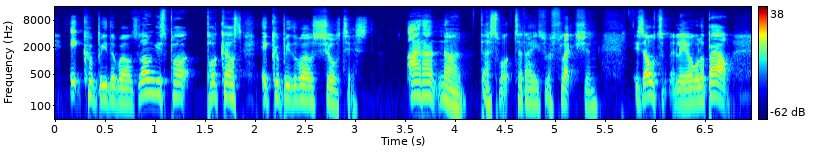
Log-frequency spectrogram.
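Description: In an English accent, a man talks at a very fast pace with fairly high pitch and ordinary pitch variation, the sound dry and close with no echo against a quiet background. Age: 40s. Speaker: podcast host and coach. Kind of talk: personal reflection monologue.

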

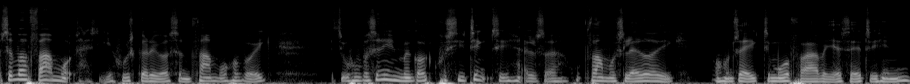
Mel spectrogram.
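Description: The tone is dark and mellow, with ordinary pitch variation. Loudness swings a great deal. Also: woman, very deep, low pitch for a woman. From Denmark, Kolding-Vejle area, rural Jutland. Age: 70s. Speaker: interviewee telling life story. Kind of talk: life story interview. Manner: hesitant, many fillers.

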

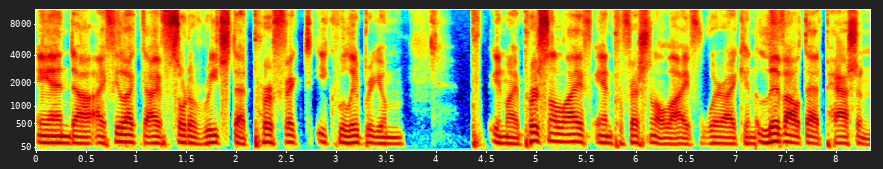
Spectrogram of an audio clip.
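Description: Someone with a German accent speaks at a moderate pace with ordinary pitch variation. The sound is dry and close with no echo, over a quiet background. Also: man. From Germany. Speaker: communications specialist, immigrant.

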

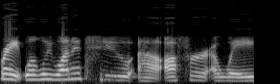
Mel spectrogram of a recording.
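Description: In an unremarkable speaking voice, a woman talks at a moderate pace with ordinary pitch variation. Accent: Canadian. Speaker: archivist. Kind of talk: radio interview.

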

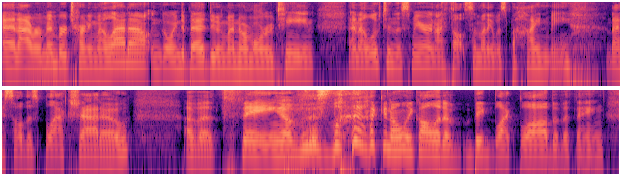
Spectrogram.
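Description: A woman with an East Tennessee accent talks at a fairly quick pace, medium in pitch with ordinary pitch variation. The recording is very clean, with a silent background. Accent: Southern US (East Tennessee). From East Tennessee (Knoxville). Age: 30s. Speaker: astrologer and makeup artist. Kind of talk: casual chat.

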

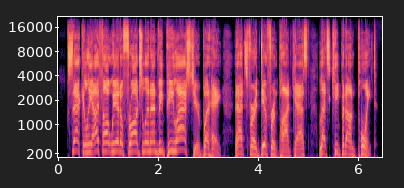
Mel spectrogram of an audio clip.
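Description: A high-pitched man with an American accent, his bright, sharp, animated voice raised and projected, very wide pitch swings, very even loudness, a fairly quick pace with hardly any pauses, and a dry, close sound with no echo in a very clean recording with a silent background. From Buffalo, New York. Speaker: podcast host and radio broadcaster. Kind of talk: angry rant, sarcastic and scathing, dissecting a clip. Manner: animated, sarcastic, exasperated.

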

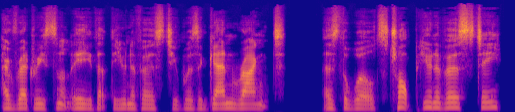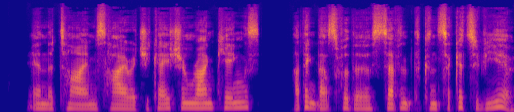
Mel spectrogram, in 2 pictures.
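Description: A woman speaks fairly quickly in a Yorkshire accent, her pitch very deep and low. Her intonation stays fairly even. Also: dry, close sound with no echo. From northern England. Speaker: podcast host. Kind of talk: interview conversation.

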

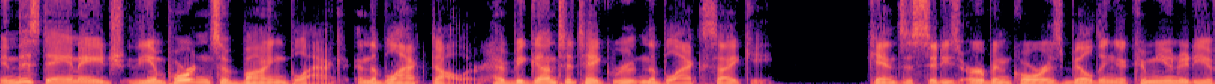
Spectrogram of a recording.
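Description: The voice is an ordinary speaking voice with lively intonation. It moves at a fairly quick pace. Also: man. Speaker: reader of magazine story. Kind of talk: reading aloud.

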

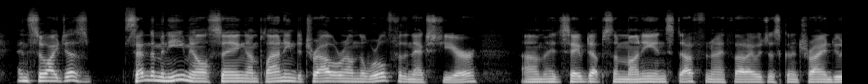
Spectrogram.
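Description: Over a quiet background, a man at medium pitch talks at a very fast pace with ordinary pitch variation. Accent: Western Canadian. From Canada, North Vancouver. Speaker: city councillor. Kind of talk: casual interview. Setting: in person.

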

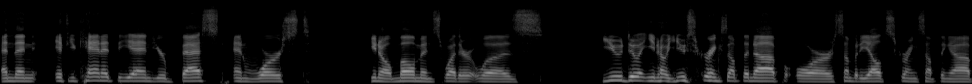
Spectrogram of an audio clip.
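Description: A man with an American accent and monotone, flat intonation, in a very clean recording with a silent background and a dry, close sound with no echo. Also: fairly high pitch for a man, moderate pace. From San Diego, California. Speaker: sports podcast host. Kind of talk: casual interview chat.

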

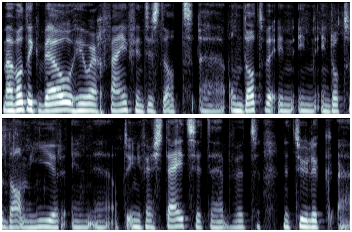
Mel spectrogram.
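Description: Fairly low in pitch, a woman speaks quickly with hardly any pauses. Her intonation is monotone and flat. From Netherlands, Groningen. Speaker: education researcher and lecturer. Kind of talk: interview. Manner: hesitant with many fillers.

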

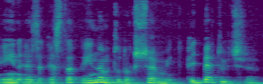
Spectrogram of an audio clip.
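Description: There is audible echo from the room. A man talks through it at a moderate speed. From Hungary, Vas county. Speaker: prison chaplain. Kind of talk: interview testimony.

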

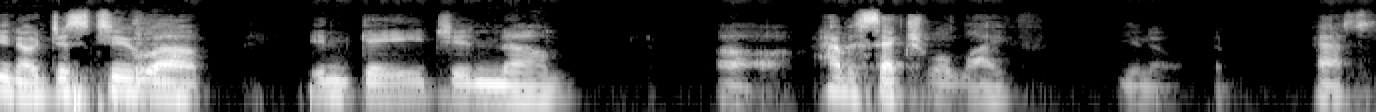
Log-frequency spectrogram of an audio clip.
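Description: A woman with a very deep, low voice talks at a fairly slow pace with fairly even intonation, long, frequent pauses and big swings in loudness, the sound dry and close with no echo. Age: 70s. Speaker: stage actress and dancer. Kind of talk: live panel interview. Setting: live event with audience.

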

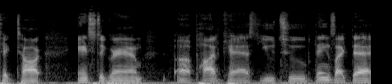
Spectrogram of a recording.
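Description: A man talks at a fairly quick clip with very wide pitch swings. His voice carries vocal fry. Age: 30s. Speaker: podcast host and barber. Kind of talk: casual chat. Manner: animated.

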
